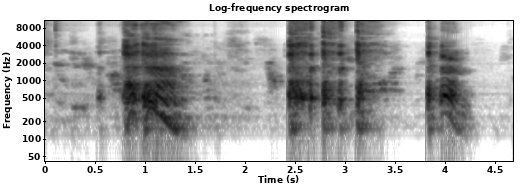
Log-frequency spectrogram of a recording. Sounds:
Throat clearing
